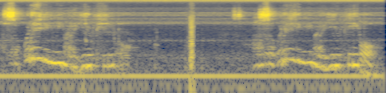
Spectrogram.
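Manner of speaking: unvoiced muttering under the breath; quiet to himself. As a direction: wonder aloud in a private whisper. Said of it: "speaks quietly to himself".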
